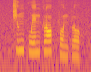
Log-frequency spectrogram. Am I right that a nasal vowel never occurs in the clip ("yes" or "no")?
yes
